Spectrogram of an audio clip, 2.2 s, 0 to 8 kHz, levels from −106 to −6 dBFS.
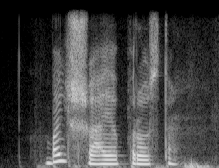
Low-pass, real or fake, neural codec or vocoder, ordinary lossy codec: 7.2 kHz; real; none; none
